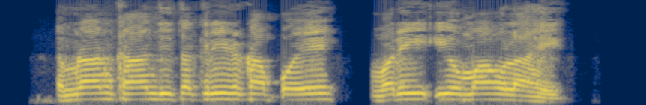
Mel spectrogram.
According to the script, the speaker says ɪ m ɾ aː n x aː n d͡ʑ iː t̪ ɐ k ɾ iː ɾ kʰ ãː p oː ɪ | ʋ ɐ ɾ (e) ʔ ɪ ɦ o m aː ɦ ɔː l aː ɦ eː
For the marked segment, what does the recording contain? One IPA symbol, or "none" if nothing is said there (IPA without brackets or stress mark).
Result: i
